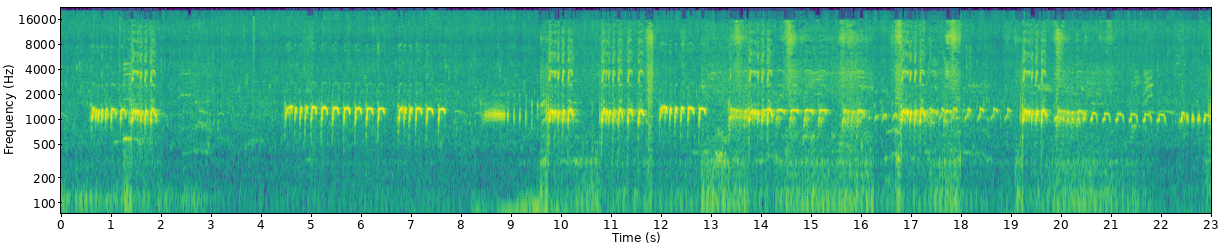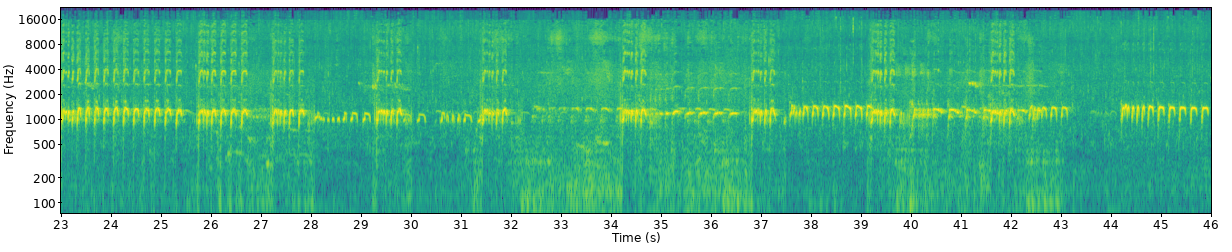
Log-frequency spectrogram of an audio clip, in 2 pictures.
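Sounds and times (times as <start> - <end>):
doves cooing rapidly: 0.0 - 46.0.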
